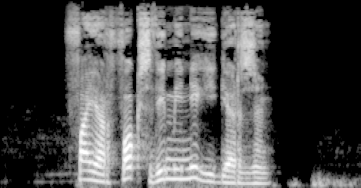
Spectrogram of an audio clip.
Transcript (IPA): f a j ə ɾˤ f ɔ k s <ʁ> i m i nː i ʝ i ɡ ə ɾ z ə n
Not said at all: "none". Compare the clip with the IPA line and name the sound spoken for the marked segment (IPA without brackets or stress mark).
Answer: ð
